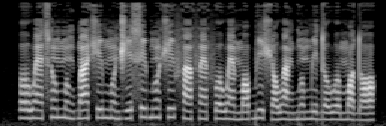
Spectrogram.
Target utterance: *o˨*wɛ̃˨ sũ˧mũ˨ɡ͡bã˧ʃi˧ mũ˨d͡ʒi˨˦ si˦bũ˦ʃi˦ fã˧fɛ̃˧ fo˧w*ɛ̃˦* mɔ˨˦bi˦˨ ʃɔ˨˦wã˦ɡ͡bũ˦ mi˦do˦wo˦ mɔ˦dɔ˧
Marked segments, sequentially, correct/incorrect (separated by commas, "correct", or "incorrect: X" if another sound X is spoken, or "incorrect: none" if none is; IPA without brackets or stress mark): correct, incorrect: ɛ̃˨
